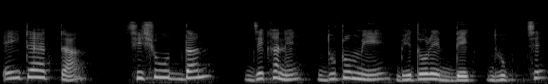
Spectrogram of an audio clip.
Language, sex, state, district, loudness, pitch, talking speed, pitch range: Bengali, female, West Bengal, Malda, -29 LUFS, 250 Hz, 110 wpm, 215-300 Hz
